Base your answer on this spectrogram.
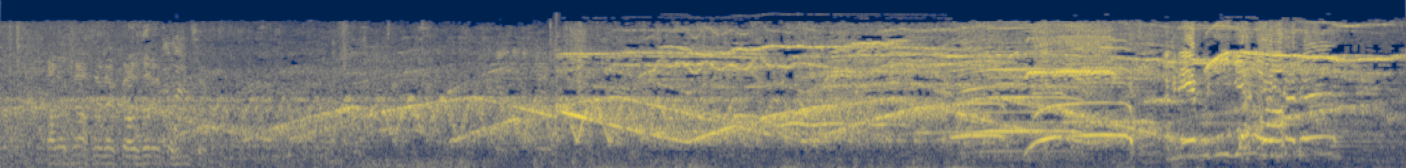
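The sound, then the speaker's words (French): Several police sirens wail together, their rising and falling tones overlapping, over a steady murmur of crowd noise and indistinct voices throughout. “et quand d'ailleurs des sirènes de police ont sonné, la foule a parfois réagi tout aussi symboliquement qu'avec humour par quelques huées.”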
